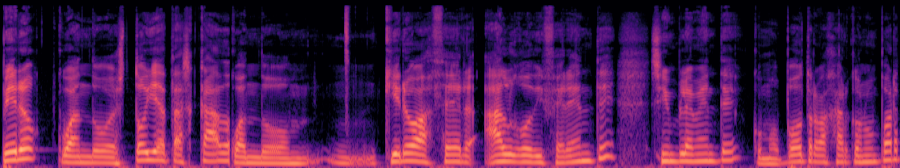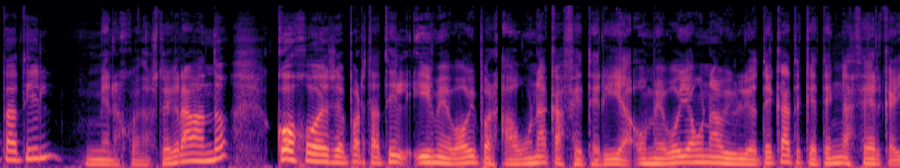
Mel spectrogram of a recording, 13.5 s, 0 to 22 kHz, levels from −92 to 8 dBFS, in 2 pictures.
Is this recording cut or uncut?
cut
